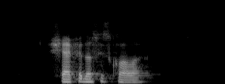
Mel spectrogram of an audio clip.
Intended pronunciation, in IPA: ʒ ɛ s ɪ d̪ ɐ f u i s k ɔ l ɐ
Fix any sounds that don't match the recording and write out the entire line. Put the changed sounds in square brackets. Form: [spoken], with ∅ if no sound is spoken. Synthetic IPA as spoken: [ʃ] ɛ [f] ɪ d̪ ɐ [s] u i s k ɔ l ɐ

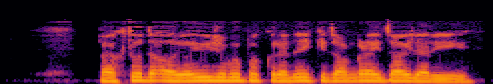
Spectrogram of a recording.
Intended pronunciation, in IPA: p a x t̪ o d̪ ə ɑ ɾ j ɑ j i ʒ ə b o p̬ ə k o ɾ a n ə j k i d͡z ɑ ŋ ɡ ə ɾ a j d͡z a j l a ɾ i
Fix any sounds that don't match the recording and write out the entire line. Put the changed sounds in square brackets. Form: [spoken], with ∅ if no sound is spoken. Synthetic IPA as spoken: p a x t̪ o d̪ ə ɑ ɾ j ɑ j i ʒ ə b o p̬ ə k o ɾ a n ə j k [e] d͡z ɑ ŋ ɡ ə [ɽ] a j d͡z [ɑ] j l a ɾ i

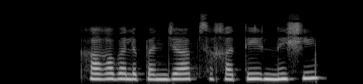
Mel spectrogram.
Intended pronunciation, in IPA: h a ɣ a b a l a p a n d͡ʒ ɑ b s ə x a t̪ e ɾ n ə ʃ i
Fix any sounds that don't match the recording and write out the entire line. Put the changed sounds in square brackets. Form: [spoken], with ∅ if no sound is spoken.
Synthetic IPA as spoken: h a ɣ a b a l a p a n d͡ʒ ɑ b s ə x a t̪ e ɾ n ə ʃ i

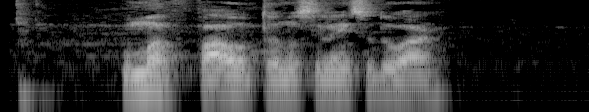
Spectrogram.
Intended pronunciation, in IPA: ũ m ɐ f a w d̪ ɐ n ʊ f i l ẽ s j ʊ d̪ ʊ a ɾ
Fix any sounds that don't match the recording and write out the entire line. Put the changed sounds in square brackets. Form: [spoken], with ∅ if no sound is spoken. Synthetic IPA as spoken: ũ m ɐ f a w [t̪] ɐ n ʊ [s] i l ẽ s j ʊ d̪ ʊ a ɾ

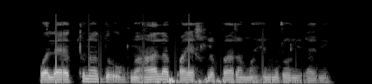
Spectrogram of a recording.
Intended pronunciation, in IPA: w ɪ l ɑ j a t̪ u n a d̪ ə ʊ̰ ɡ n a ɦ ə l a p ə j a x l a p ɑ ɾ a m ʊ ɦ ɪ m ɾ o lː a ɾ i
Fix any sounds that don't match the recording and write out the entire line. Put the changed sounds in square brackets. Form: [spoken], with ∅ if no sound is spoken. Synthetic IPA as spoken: w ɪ l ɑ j a t̪ u n a d̪ ə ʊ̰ ɡ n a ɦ [ɑ] l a p [ɑ] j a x l a p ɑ ɾ a m ʊ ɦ ɪ m ɾ o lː a ɾ i

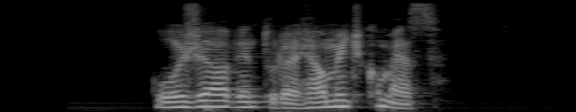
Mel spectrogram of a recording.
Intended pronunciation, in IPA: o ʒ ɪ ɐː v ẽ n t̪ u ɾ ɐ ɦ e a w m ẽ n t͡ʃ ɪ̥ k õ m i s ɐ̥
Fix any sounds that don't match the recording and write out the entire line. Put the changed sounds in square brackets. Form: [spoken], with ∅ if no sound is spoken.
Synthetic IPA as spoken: o ʒ ɪ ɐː v ẽ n t̪ u ɾ ɐ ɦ e a w m ẽ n t͡ʃ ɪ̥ k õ m [ɛ] s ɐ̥

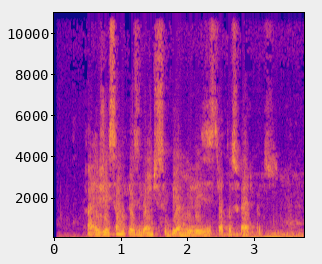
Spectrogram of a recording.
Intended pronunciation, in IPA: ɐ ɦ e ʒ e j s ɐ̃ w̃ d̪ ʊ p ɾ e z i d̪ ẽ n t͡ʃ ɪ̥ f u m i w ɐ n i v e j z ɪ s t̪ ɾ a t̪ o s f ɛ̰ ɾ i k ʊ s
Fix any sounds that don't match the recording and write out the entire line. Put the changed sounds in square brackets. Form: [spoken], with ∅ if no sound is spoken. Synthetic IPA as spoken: ɐ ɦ e ʒ e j s ɐ̃ w̃ d̪ ʊ p ɾ e z i d̪ ẽ n t͡ʃ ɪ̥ [s] u [b] i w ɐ n i v e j z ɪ s t̪ ɾ a t̪ o s f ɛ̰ ɾ i k ʊ s

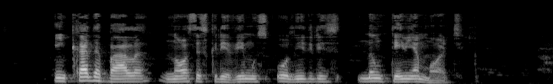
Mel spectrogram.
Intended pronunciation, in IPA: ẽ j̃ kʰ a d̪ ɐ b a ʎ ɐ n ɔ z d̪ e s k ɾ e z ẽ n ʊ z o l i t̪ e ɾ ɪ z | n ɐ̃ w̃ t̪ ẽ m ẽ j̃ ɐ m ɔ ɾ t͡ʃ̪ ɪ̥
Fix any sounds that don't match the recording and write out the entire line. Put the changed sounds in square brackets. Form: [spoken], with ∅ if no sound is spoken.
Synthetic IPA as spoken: ẽ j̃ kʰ a d̪ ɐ b a [l] ɐ n ɔ z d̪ e s k ɾ e [v] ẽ [m] ʊ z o l i [d̪] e ɾ ɪ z | n ɐ̃ w̃ t̪ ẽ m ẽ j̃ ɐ m ɔ ɾ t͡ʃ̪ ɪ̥

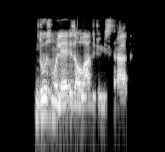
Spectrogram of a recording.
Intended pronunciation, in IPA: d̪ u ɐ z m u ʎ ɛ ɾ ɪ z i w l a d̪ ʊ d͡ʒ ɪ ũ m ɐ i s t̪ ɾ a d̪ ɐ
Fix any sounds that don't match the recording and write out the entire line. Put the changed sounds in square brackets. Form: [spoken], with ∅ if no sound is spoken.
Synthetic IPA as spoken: d̪ u ɐ z m u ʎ ɛ ɾ ɪ z [a] w l a d̪ ʊ d͡ʒ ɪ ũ m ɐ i s t̪ ɾ a d̪ ɐ

